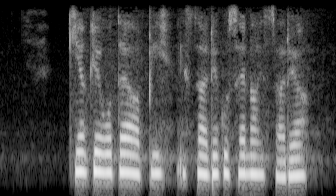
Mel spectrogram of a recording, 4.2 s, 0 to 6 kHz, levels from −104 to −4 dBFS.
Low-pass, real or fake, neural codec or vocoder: 5.4 kHz; real; none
